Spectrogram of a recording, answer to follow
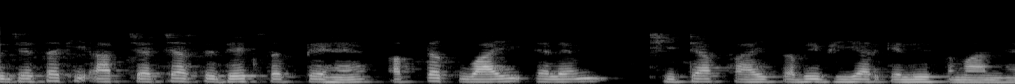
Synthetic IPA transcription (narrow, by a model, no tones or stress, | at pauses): t̪od͡ʒɛːsakiʔaːp̚t͡ʃɐɾt͡ʃased̪eːkʰsɐk̚t̪eɦɛ̃ɐb̚t̪ək̚waːiɛlɛm | ʈʰiːʈapʰaːɪsəbʱibʱiːaːɾkeliesamaːnɦɛ̃ː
